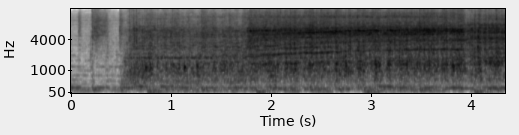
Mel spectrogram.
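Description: Food processor starting up about half a second in and running steadily with a high whine as it blends a wet chilli and lemongrass paste. Background music plays underneath.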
